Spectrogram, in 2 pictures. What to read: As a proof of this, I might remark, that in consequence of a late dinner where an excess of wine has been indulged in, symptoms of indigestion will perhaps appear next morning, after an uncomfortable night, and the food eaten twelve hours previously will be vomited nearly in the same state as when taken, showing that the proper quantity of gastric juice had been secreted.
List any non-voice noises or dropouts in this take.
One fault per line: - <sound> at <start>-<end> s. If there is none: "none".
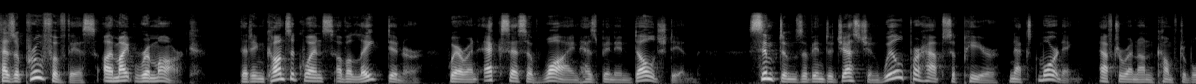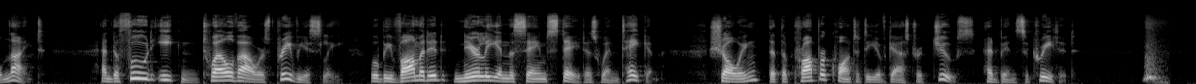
- whoosh at 23.4-23.7 s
